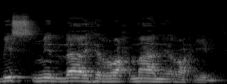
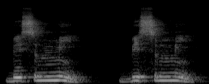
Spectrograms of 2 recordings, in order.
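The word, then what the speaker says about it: بسم الله الرحمن الرحيم: dipantulkan huruf mim nya banyak orang membacanya bisnis bisnis itu tidak boleh itu dilarang membaca seperti itu harus bersih kita membacanya itu yaitu Bismillahirrohmanirrohim Nah itu adalah bacaan yang benar tak hanya hamati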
